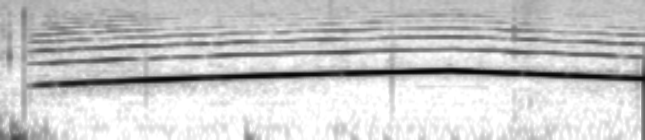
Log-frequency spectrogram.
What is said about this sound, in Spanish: La ambulancia.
